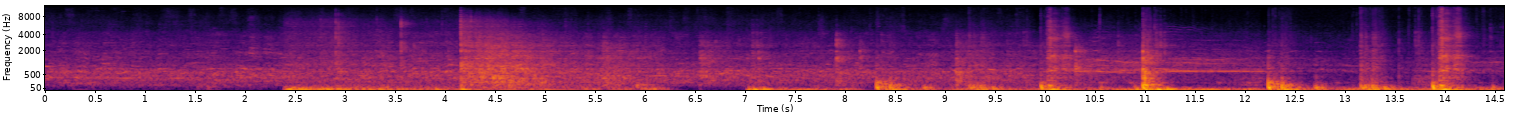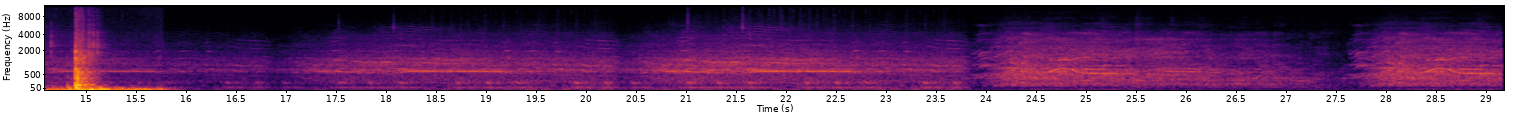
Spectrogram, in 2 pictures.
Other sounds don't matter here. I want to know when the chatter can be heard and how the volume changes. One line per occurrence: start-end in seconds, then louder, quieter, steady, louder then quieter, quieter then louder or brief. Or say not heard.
0.0-29.1 quieter then louder.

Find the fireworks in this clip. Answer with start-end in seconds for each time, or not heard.
2.4-10.6.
